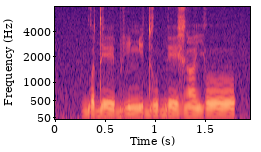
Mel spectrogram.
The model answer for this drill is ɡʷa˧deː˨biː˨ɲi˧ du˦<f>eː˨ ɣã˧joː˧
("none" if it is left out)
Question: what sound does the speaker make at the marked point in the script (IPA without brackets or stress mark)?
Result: b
